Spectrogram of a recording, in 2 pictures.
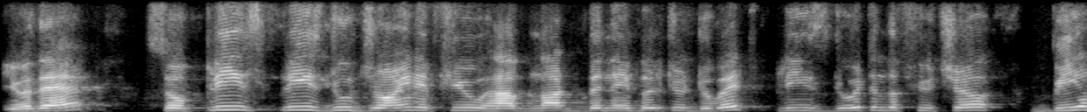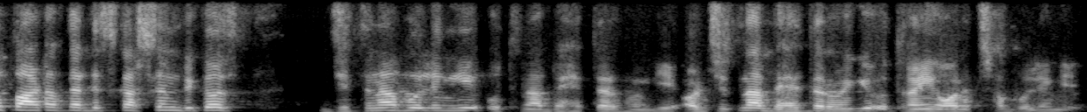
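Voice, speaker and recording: Indian male english teacher, fairly high voice, explains patiently, switches hindi and english. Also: slow. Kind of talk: online spoken English class.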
